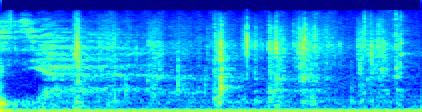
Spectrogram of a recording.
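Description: A cardboard trading-card box and its card packs being handled: light crinkling and rustling with a few small clicks, and a thump right at the start. A steady low hum runs underneath.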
